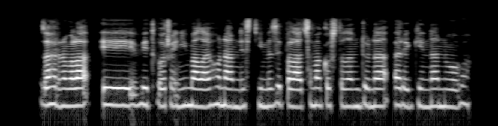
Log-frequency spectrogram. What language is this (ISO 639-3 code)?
ces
